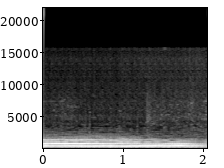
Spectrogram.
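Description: Trombone quintet holding one sustained chord, which begins to fade near the end.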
